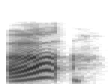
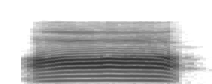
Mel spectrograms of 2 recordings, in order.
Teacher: so the openness of the mouth for the pronunciation for hrasva akara and for the dirgha or pluta akaras is different.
